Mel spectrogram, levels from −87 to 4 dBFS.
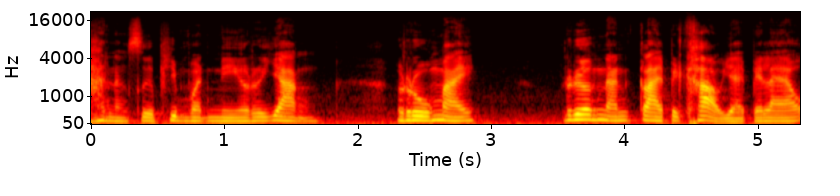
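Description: No technical faults can be heard anywhere in the recording; the signal stays continuous and intact throughout the speech.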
